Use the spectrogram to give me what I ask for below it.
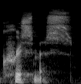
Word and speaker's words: Christmas: And when you see T between consonants, it's silent. Don't pronounce the T. If you link the sounds, do not pronounce the T. Examples, exactly and Christmas.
